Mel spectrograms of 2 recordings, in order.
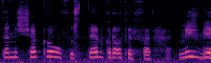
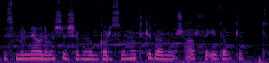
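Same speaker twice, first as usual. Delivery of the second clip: unvoiced nervous whispered aside; 7 dB quieter than usual. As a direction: whisper it to yourself. (همس بتوتر)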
